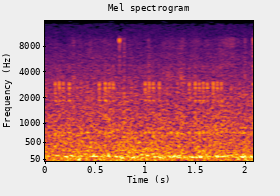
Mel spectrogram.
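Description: Near silence: faint room tone with a few soft ticks of metal knitting needles being worked.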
